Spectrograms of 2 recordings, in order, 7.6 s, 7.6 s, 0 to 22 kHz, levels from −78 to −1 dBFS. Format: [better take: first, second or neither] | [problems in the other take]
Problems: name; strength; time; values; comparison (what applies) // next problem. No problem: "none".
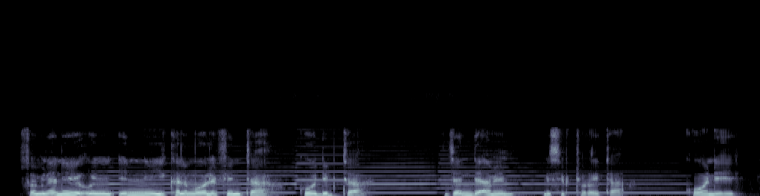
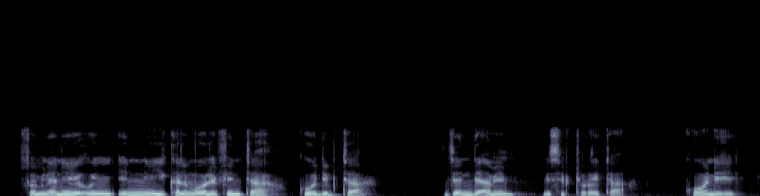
second | background sound (Wind instrument, woodwind instrument); 17 dB below the speech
